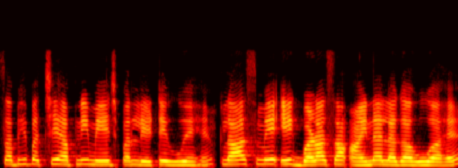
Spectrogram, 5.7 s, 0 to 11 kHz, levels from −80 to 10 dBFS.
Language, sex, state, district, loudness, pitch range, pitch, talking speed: Hindi, female, Bihar, Bhagalpur, -14 LUFS, 240-275 Hz, 260 Hz, 165 wpm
